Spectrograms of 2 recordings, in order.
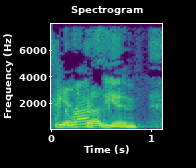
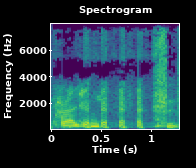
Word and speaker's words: Kharrazian: Did I say that right? – Yes, Kharrazian. That's right, Kharrazian.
